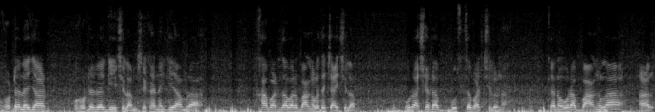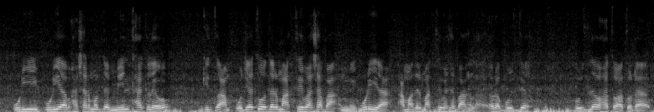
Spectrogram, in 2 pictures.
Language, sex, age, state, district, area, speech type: Bengali, male, 60+, West Bengal, South 24 Parganas, urban, spontaneous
